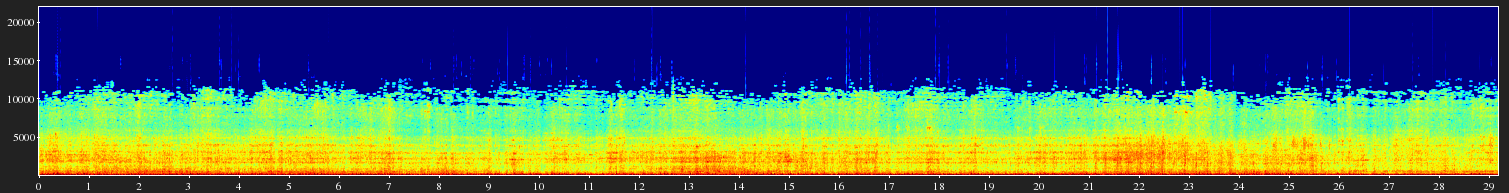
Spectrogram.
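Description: Freight train's loaded container wagons rolling past: a loud, steady rumble of steel wheels running on the rails, with no let-up.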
